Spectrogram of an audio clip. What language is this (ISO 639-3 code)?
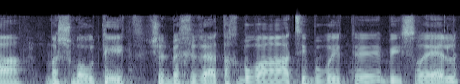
heb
